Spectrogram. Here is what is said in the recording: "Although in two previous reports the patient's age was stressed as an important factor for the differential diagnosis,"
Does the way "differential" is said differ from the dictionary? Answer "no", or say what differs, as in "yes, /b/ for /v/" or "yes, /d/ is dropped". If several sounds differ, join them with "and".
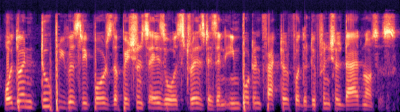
no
